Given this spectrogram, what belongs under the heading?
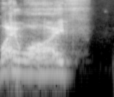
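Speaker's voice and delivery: very loud, high, booming put-on speechmaking voice. Repeating a line in a mock voice: JFK voice. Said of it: "why do I sound like J F K".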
